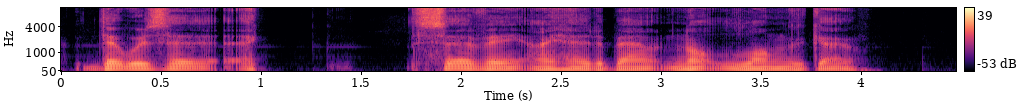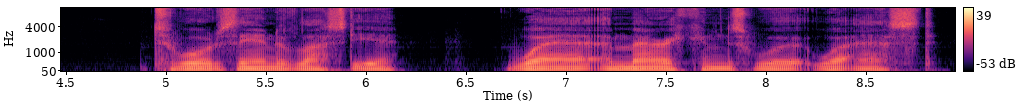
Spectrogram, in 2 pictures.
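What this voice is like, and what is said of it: Posh British accent. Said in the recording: “your highfalutin Britishness ... you sound like a imperial captain”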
